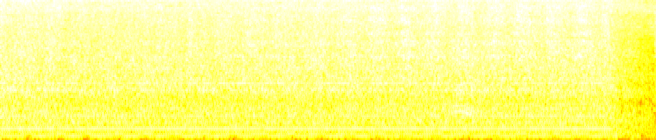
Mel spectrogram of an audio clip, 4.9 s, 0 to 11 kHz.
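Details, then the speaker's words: Master 100,000 BTU kerosene salamander space heater on a 17-degree day, after the pump pressure the owner had fiddled with was reset to the right psi using a gauge: steady fan and flame roar with constant hum, burner lit and firing normally. "okay so we have fire we've got the right psi"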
